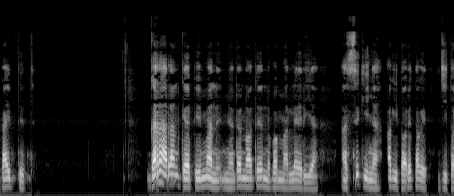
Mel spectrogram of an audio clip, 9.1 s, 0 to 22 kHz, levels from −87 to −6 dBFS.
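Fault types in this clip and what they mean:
Time-stretched section: software likely squeezed the final part of the speech to fit a shorter length, dropping short pieces to hold the pitch. From 7.17 s to the end, the pace jumps to 1.55 times normal while pitch stays unchanged, sounding rushed.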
